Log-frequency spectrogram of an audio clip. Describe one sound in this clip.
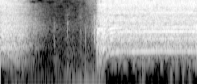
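A chainsaw cuts into wood.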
